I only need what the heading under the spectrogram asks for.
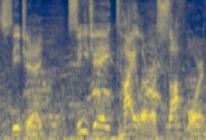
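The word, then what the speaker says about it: Cijai: It's C-I-J-A-I is the first name. We're pronouncing it C.J.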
